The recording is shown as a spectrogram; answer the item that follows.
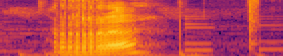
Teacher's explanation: vibrantes múltiplas, produzidas através de vibrações de um dos órgãos articuladores do sistema vocal contra outro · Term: vibrante múltipla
